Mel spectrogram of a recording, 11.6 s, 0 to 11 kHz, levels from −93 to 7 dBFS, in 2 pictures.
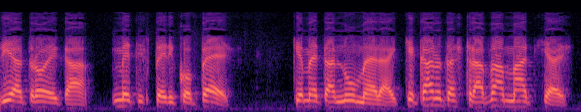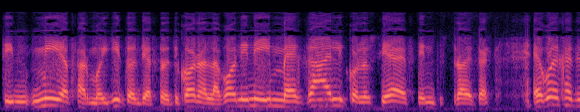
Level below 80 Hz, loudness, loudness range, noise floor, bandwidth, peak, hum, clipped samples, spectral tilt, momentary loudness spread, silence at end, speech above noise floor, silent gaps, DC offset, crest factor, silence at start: -64 dBFS; -21 LUFS; 2 LU; -63 dBFS; 7.8 kHz; -8 dBFS; none; under 0.1%; -4.5 dB/octave; 5 LU; 0 s; 42 dB; none; under 0.1%; 14 dB; 0 s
